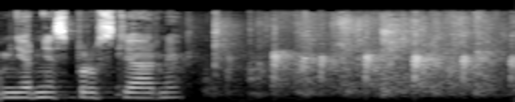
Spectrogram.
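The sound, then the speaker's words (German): A voice speaks briefly, then an audience breaks into steady applause after an hour-long debate, a dense wash of many hands clapping at moderate loudness that carries on to the end. “Applaus nach einer einstündigen Debatte.”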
